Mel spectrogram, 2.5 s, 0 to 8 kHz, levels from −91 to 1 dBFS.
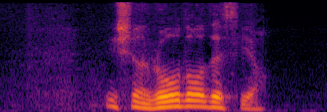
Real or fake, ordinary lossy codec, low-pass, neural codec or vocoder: fake; none; none; codec, 16 kHz, 1.1 kbps, Voila-Tokenizer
